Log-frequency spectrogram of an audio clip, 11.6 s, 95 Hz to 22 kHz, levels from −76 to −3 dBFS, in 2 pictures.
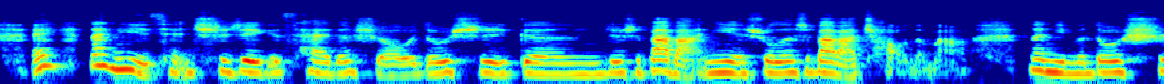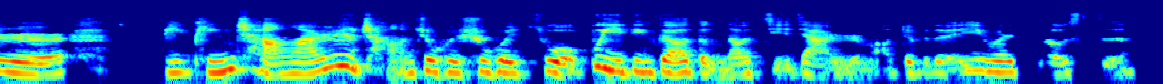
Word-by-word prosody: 诶！ 300 +6 +1
那 325 - +3
你 260 -4 +4
以 200 -7 +1
前 205 +3 -8
吃 220 +2 -1
这 215 -1 +5
个 - - -6
菜 205 -1 -5
的 200 +1 -5
时 200 - -6
候， 170 0 -3
都 195 +3 -1
是 205 -2 +1
跟 185 -1 -4
就 205 +1 -2
是 215 - -5
爸 230 +1 +6
爸， 225 - +2
你 205 +1 0
也 200 -2 +1
说 195 +2 0
的 205 - +2
是 220 - -5
爸 - - +6
爸 - - +2
炒 - - -7
的 - - -17
嘛。 - - -12 0.3
那 240 - 0
你 215 -2 +3
们 195 0 -4
都 210 0 +2
是 200 -3 +2 0.4
比 210 - -4
平 210 +4 +2
常 205 -8 +1
啊， 190 +1 +2
日 295 +3 +4
常 215 -5 -4
就 230 +3 +2
会 215 -1 0
是 215 +2 -2
会 210 -2 +4
做， 420 - +3
不 310 - 0
一 245 -5 +6
定 220 -1 -2
非 220 - +3
要 200 - +3
等 - - -5
到 180 +1 -4
节 190 - -14
假 200 - -5
日 - - -11
嘛， - - -18
对 200 - -5
不 - - -15
对？ 205 - -8
因 235 -1 -5
为 210 -1 +2 0.2
都是 200 +3 -12
205 Hz, 325 characters per minute, -24 LUFS, 195-225 Hz, 0.4 s, 爸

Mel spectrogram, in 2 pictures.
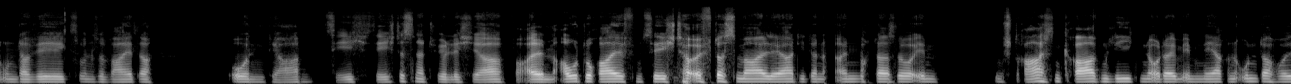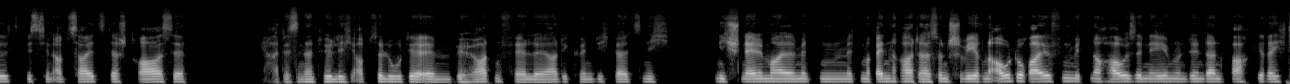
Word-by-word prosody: unterwegs 120 +1 -2
und 125 -2 -11
so 120 -1 -11
weiter. 115 0 -4 0.7
Und 115 -3 -3
ja, 110 +1 -7 0.2
sehe 110 +2 -9
ich 120 - -12
sehe 115 0 -5
ich 120 - -9
das 140 -1 -5
natürlich, 115 -3 -5
ja. 115 +1 +2
Vor - - -8
allem 115 -1 +6
Autoreifen 130 -1 +4
sehe 130 +1 +2
ich 130 - -1
da 140 - +4
öfters 140 +1 +3
mal, 130 -1 +5
ja, 130 +1 +4
die 130 +1 -12
dann 125 -1 -5
einfach 130 -1 -6
da 130 -1 +2
so 130 +2 +1
im 130 -2 -3 0.5
im 130 - -16
Straßengraben 135 +1 +3
liegen 135 0 -2
oder 130 0 +3
im 125 -1 -1
im 125 -1 -5
näheren 130 0 -2
Unterholz, 130 -2 -2
bisschen 125 -1 -9
abseits 125 +1 -1
der 130 -1 -3
Straße. 125 +1 0 0.8
Ja, - - -15
das 115 0 -7
sind 120 - -8
natürlich 125 0 -1
absolute, 125 -1 -1
ähm, 120 -1 0
Behördenfälle, 120 0 -2
ja. 120 +1 0
Die 125 0 -9
könnte 125 +1 -8
ich 120 - -19
da 125 - 0
jetzt 120 +2 -6
nicht 125 -2 -10 0.4
nicht 135 -2 -1
schnell 130 +1 +3
mal 135 0 +3
mit'm 130 -1 -4 0.2
mit 125 -1 -5
'm 130 - -4
Rennrad 130 +1 +1
da 130 - +2
so'n 135 +2 -3
schweren 135 +2 +1
Autoreifen 140 0 +3
mit 140 - -5
nach 135 -1 -3
Hause 135 +2 +2
nehmen 135 0 -1
und 130 -1 -6
den 135 0 -2
dann 130 0 +1
fachgerecht 130 +1 -3
130 Hz, 170 wpm, -23 LUFS, 120-135 Hz, 0.8 s, allem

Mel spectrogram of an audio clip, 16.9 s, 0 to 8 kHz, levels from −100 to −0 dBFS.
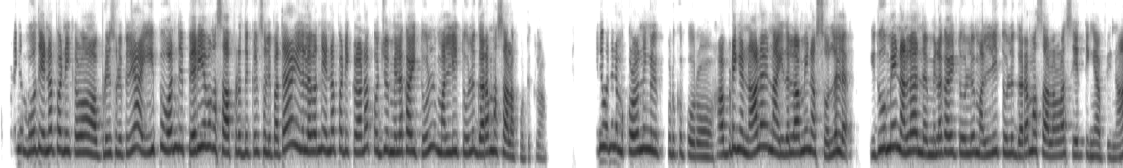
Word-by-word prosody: அப்படிங்கும்போது, 340 -1 -4
என்ன 340 - +2
பண்ணிக்கிறோம் 300 -3 0
அப்படின்னு 270 +3 -4
சொல்லி 275 -3 -4
பாத்தீங்கன்னா, 335 +5 +1
இப்போ 390 +3 -5
வந்து 370 +2 0
பெரியவங்க 375 +4 +4
சாப்பிடுறதுக்குன்னு 295 0 -1
சொல்லி 285 -3 -1
பாத்தா, 330 +7 +2 0.2
இதில 340 -4 +3
வந்து 330 +2 +1
என்னா 330 +2 0
பண்ணிக்கலானா, 315 0 0
கொஞ்சம் 320 +1 -1
மிளகாய் 315 +1 +3
தூள், 310 +8 -3
மல்லி 290 +2 +2
தூளு, 290 +4 -2
கரம் 290 +4 +3
மசாலா 265 -7 0
போட்டுக்கலாம். 195 -1 -18 0.8
இது 385 - -2
வந்து 385 0 -3
நம்ம 325 -3 -2
குழந்தைங்களுக்கு 315 -1 0
குடுக்க 275 +1 -8
போறோம் 230 -2 -4 0.2
அப்படிங்கிறதுனால, 305 0 +3 0.2
நான் 290 -3 +4
இதெல்லாமே 285 +5 +2
நான் 295 0 -3
சொல்லல, 260 +4 +1 0.4
இதுவுமே 360 +6 +2
நல்லா, 290 +3 +5
அந்த 280 -3 0
மிளகாய்த்தூளு, 280 0 0
மல்லி 265 +5 -1
தூளு, 280 -1 -3
கரம் 265 +6 0
மசாலாலாம் 255 -4 -3
சேர்த்தீங்க 245 -1 -4
அப்டின்னா, 210 +1 -6
295 Hz, 160 wpm, -23 LUFS, 270-325 Hz, 0.8 s, நல்லா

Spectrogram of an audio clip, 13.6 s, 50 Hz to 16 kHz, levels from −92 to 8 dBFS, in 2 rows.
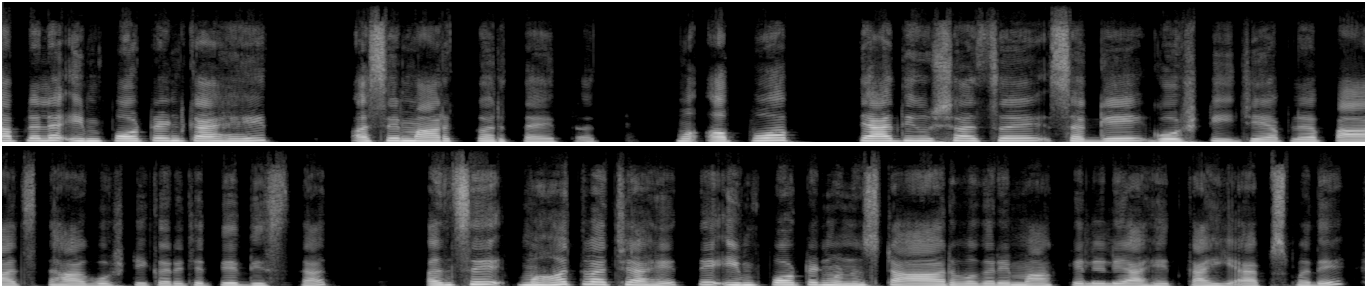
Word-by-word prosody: आपल्याला 260 +2 +2
इम्पोर्टंट 240 +3 +2
काय 240 -1 +4
आहे, 240 +4 0 0.5
असे 260 +4 +2
मार्क 235 -2 +4
करता 195 -4 -3
येतात. 160 -2 -9 0.4
मग 235 - -1
आपोआप 275 +6 +3 0.3
त्या 250 -1 +7
दिवसाचे 255 0 0
सगळे 235 +2 +1
गोष्टी 220 0 +1
जे 215 - -1
आपल्याला 205 +1 -3
5-10 195 0 -1
गोष्टी 190 +2 -5
करायचे 190 +1 -4
ते 215 - +2
दिसतात. 185 +3 -5 0.5
आणि 220 +1 +3
जे 290 -2 +3 0.2
महत्वाचे 275 +3 +3
आहेत 220 +1 0
ते 260 - -2
इम्पोर्टंट 235 +2 +2
म्हणून 200 -3 +3
स्टार 205 -1 +2
वगैरे 205 0 -1
मार्क 185 +1 -1
केलेले 190 -1 -3
आहेत 180 0 -1
काही 180 -1 -1
ॲप्समध्ये, 175 +5 -4
220 Hz, 155 wpm, -21 LUFS, 195-250 Hz, 0.5 s, त्या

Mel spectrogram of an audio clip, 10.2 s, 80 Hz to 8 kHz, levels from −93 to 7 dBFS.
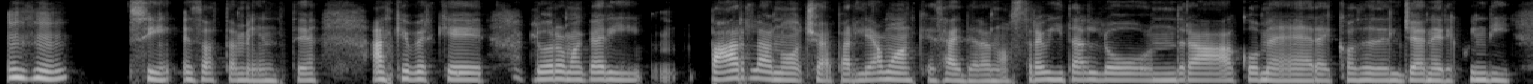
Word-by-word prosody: Mh-mh, 240 -3 +4 0.4
sì, 205 -3 0
esattamente. 180 -2 -3 0.4
Anche 220 +2 +5
perché 200 -2 0 0.3
loro 210 +1 +2
magari, 200 -1 0
mhmm, - - -15 0.2
parlano, 210 -3 +5
cioè 180 -1 +1
parliamo 190 +3 0
anche 185 -2 0
sai 180 0 0
della 165 0 -4
nostra 190 +4 -2
vita 195 0 -1
a 195 - 0
Londra, 185 -1 0
com'era 175 -2 -1
e 170 - -6
cose 185 +1 -4
del 175 0 -2
genere, 175 -1 +1
quindi 185 -3 -3
190 Hz, 140 wpm, -28 LUFS, 180-200 Hz, 0.4 s, Anche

